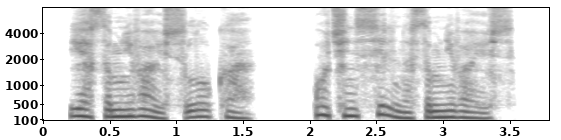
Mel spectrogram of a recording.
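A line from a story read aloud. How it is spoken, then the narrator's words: Female whispering. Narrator (Russian): прошептала я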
